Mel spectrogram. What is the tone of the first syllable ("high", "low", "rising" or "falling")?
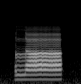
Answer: high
